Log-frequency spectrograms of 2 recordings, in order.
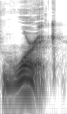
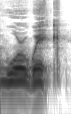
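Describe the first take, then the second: First: The second W sound is silent. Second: The second W sound is pronounced. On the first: The speaker calls it right. "you don't say the second W" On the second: The speaker calls it wrong. "It's not Warwick"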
